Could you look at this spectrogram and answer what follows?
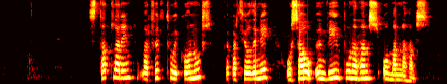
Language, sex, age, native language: Icelandic, female, 50-59, Icelandic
